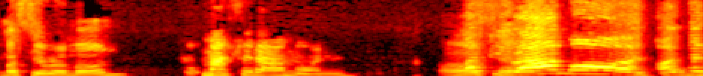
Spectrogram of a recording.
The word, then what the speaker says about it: Masiramon: You have to make sure we say it right Yay! because it's Bicolano. So are we saying Yes. it right? Masiramon?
